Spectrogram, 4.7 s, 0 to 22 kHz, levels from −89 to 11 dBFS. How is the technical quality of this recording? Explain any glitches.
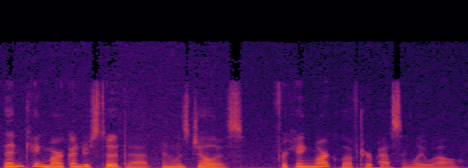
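No glitches detected; the only thing beneath the speech is room noise sitting about 25 dB down, which belongs to the recording environment rather than the system.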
